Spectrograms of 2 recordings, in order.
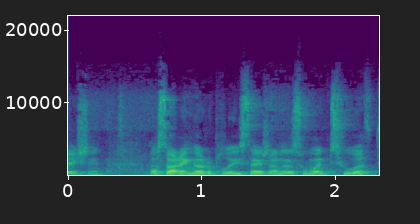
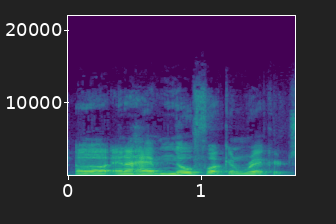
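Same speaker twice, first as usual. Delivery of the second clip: ordinary delivery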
